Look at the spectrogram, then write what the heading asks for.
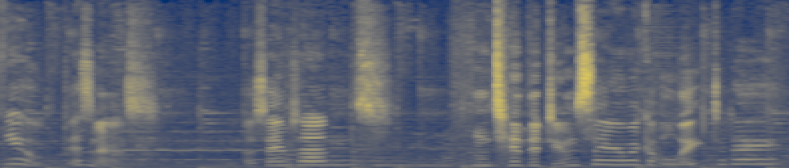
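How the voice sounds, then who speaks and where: An actress playing a loud, brash woman sergeant who teases her friend. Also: extremely high pitch, sing-song, unhurried, over loud music, full character voice. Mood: teasing. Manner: brash, teasing.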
